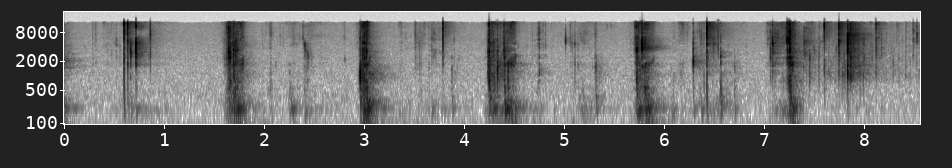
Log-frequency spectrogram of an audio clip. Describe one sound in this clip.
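Fingers poke and squish wet slime with sharp popping clicks.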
